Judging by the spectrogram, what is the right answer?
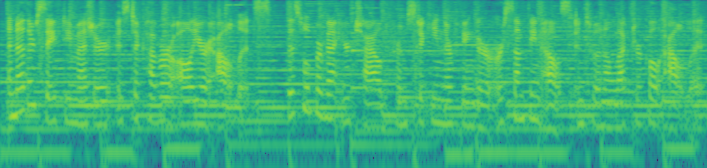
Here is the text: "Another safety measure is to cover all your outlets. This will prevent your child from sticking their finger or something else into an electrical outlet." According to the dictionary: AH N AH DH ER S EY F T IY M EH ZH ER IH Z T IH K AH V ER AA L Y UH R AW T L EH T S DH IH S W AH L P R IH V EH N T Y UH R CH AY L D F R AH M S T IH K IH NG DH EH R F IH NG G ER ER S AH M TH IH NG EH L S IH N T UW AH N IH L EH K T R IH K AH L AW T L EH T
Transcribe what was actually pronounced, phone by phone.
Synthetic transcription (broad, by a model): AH N AH DH ER S EY F T IY M EH ZH ER IH Z T IH K AH V ER AA L Y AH R AW T L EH T S DH IH S W AH L P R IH V EH N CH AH R CH AY L D F R AH M S T IH K IH NG DH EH R F IH NG G ER ER S AH M TH IH NG EH L S IH N T UW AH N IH L EH K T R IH K L AW T L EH T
